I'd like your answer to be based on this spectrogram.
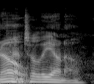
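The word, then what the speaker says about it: Pantoliano: Joe Pantaleone. – Pantaleone.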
